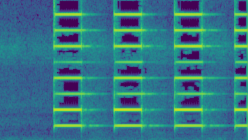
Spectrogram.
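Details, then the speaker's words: Laptop at power-on giving sharp, high beeps repeating continuously in a looping five-beep pattern; customer reports Windows works properly but the beeping continues, with a date and time setting problem too. "ए दोस्त कि यह लगातार beep की आवाज है"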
